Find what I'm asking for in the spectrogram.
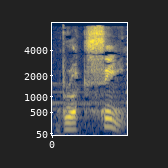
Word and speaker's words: Brooksine: However, they had a girl, for which I am so grateful, and named her Brooksine. She often assists new acquaintances with the unusual pronunciation by saying, like the scene of a brook, just turn it around, Brooksine.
